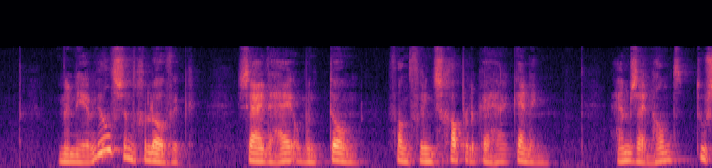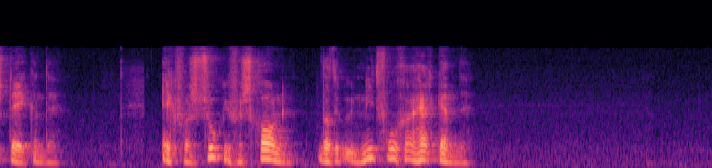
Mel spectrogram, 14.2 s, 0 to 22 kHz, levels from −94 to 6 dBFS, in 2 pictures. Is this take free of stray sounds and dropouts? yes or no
yes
